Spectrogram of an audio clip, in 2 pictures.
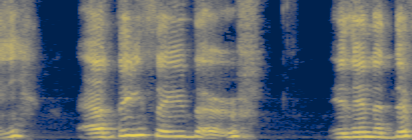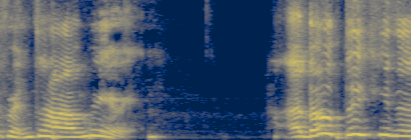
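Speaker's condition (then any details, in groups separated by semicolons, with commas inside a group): Cerebral palsy; from birth, difficult delivery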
